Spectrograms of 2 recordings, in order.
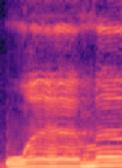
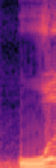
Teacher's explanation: sini ada huruf nun sukun yang bertemu dengan huruf Jim maka untuk huruf nun sukunnya kita baca dengan samar-samar dan kita dengungkan pada waktu berdengung persiapan masuk ke huruf Jim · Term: Ikhfa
